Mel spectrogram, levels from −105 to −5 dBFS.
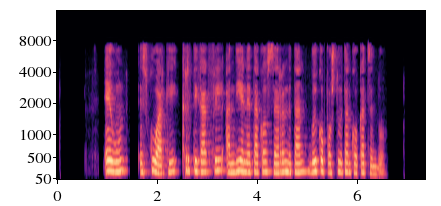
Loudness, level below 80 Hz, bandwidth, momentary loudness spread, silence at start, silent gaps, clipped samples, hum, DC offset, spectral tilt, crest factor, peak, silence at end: -23 LUFS; -70 dBFS; 7.8 kHz; 11 LU; 0.95 s; 1.46-1.62 s; under 0.1%; none; under 0.1%; -6.5 dB/octave; 18 dB; -6 dBFS; 0.8 s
